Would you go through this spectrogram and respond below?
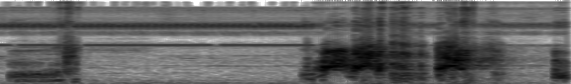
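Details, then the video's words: Aggressive dog, described as angry, gives a short low rumble, then two loud, rough barks about a second apart, with a constant thin electrical hum in the background. "ANGRY Dogs Barking Sound Effects (Aggressive Dogs Barking)"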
